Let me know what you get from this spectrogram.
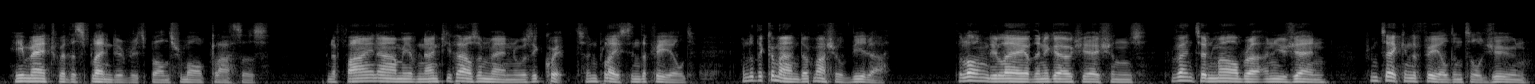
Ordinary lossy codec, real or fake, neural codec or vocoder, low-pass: AAC, 32 kbps; real; none; 7.2 kHz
